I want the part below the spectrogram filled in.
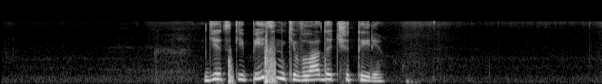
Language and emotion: Russian, neutral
